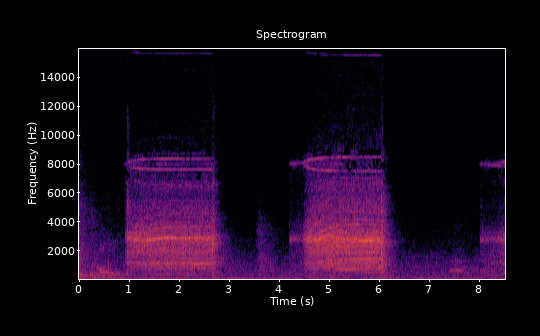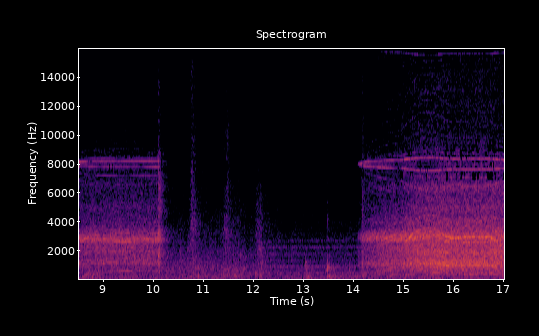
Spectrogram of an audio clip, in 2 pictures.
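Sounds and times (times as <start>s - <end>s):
cordless drill whining: 0.9s - 2.9s, 4.2s - 6.2s, 14.1s - 17.0s.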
